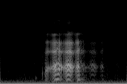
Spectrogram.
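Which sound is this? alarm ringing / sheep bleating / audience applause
sheep bleating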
